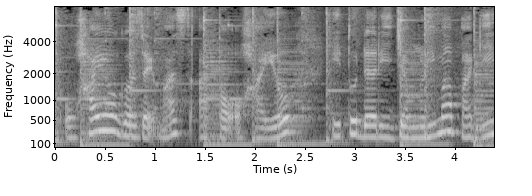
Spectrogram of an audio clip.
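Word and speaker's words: おはようございます: yang digunakan untuk pengucapan ohayou gozaimasu atau Ohio itu dari 05.00 sampai 11.00 pengucapan How menjadi Bunyi panjang ko-a yo Minna San coba kita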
